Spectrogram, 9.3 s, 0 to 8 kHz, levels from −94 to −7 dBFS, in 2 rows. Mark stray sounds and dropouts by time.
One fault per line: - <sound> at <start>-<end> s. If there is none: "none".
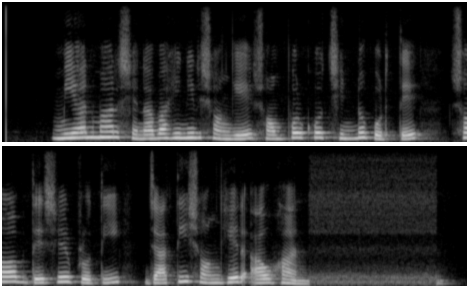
none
